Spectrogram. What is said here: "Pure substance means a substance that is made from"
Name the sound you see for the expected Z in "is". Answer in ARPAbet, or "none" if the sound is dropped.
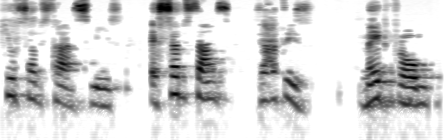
Z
